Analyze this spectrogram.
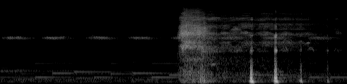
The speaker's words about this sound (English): And just so everybody knows, I did not put the cricket noise. I guess the cricket thinks we're boring. Someone thinks we're boring.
